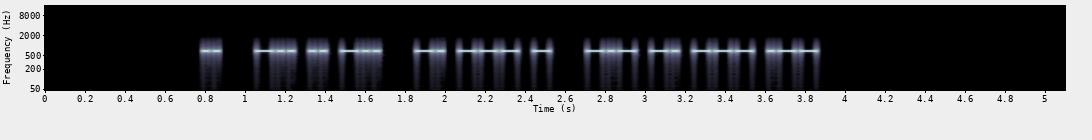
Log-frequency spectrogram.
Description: Morse code, heard as a keyed tone, about 44 wpm, 700 Hz. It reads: I DID NOT KNOW
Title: Sets of 4 Words 45wpm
